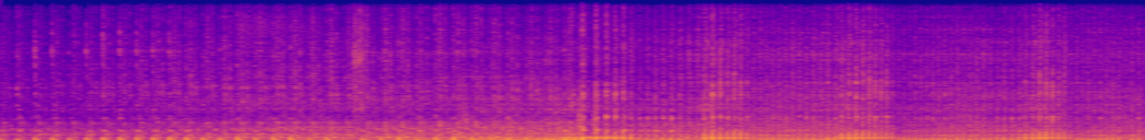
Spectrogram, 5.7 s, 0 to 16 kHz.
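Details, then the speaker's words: 1970 Honda Trail 70 idling off the magneto without battery, baffle still in exhaust; even low idle thumping then a smooth faster beat with light blips, clean, normal idle. "she's running right now off the magneto I think the battery you only need a battery if you're going to run the lights but don't quote me on that"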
